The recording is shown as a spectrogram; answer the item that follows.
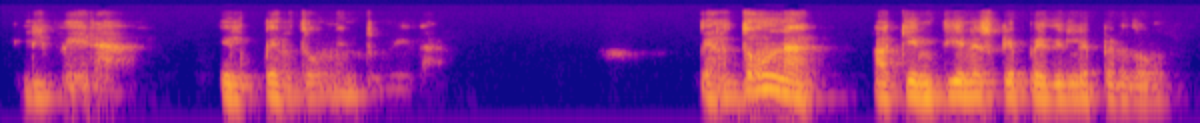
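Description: A man's dark, mellow voice with vocal fry, fairly even intonation, big swings in loudness, and long, frequent pauses. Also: medium pitch for a man, fairly slow pace. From Mexico (Tabasco, raised in Puebla). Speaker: pastor, former singer. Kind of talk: sermon; testimony.

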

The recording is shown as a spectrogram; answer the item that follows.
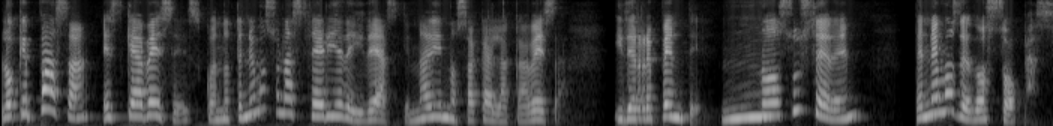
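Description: Speaking in a Mexican accent, a woman uses a high pitch with very wide pitch swings. Her pace is moderate. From Mexico. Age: 30s. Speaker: podcast host. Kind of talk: solo podcast monologue.

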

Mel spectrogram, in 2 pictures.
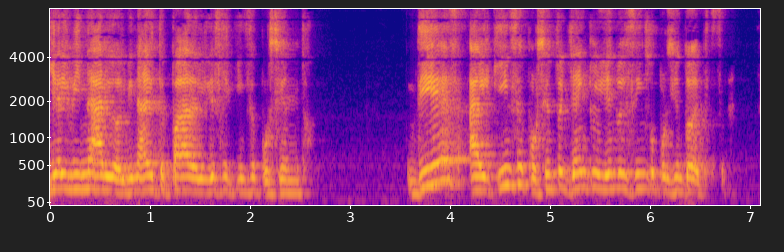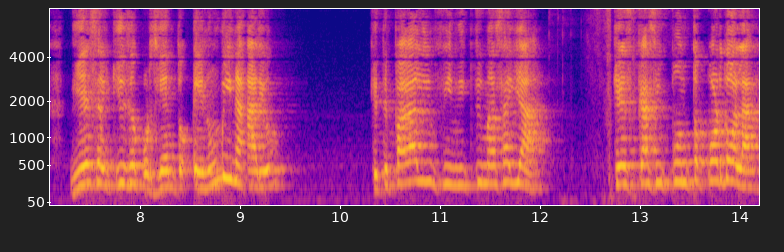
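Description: With a raised, projected voice and lively intonation, a man speaks at a high pitch and a fairly slow pace. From Mexico, Nayarit. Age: 30s. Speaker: network marketing leader. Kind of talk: business mentoring talk.

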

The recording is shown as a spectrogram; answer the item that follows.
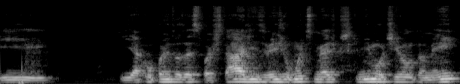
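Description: Here a man speaks with a dark, mellow tone. His intonation is monotone and flat. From Brazil, Bahia (Salvador). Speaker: medical student and amateur runner. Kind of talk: interview. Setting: live stream.

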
